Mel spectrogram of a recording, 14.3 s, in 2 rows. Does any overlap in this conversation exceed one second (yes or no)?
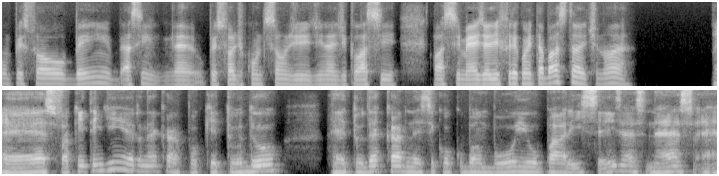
no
